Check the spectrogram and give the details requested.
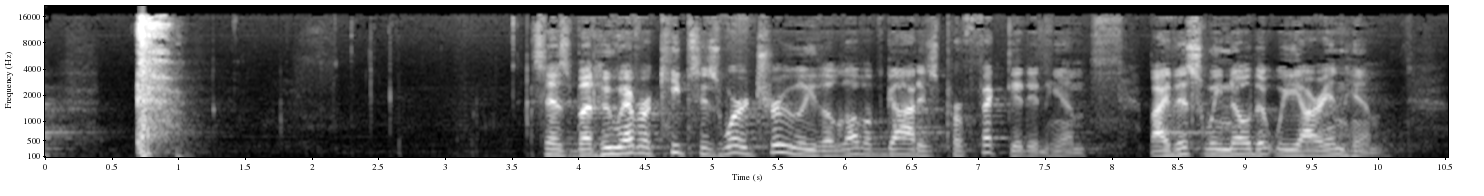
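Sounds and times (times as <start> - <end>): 
person coughing from a tickle in the throat: 0.7 - 1.2
speech: 3.7 - 10.1.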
